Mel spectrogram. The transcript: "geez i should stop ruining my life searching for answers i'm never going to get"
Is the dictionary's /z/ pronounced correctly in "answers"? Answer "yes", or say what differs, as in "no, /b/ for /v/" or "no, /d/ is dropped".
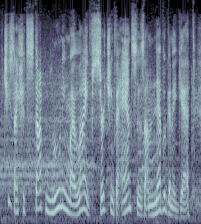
yes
